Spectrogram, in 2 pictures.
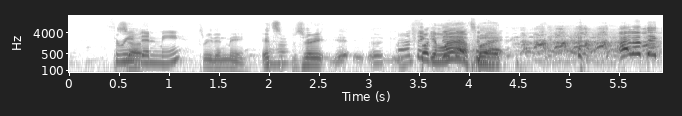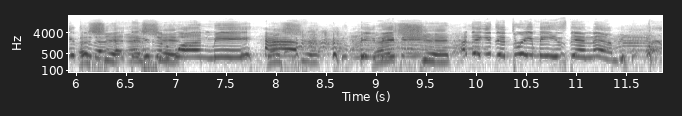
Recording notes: this ‘LIVE at Union Hall’ edition of On the Chopping Block!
